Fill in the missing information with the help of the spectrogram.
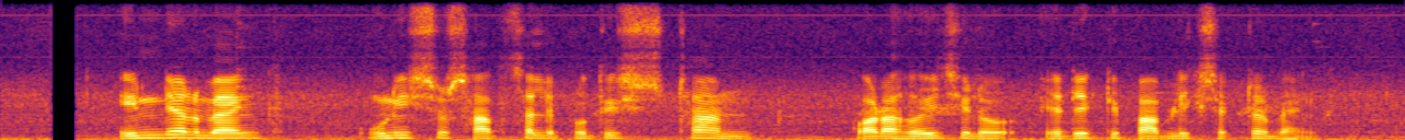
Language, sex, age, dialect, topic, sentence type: Bengali, male, 18-24, Northern/Varendri, banking, statement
